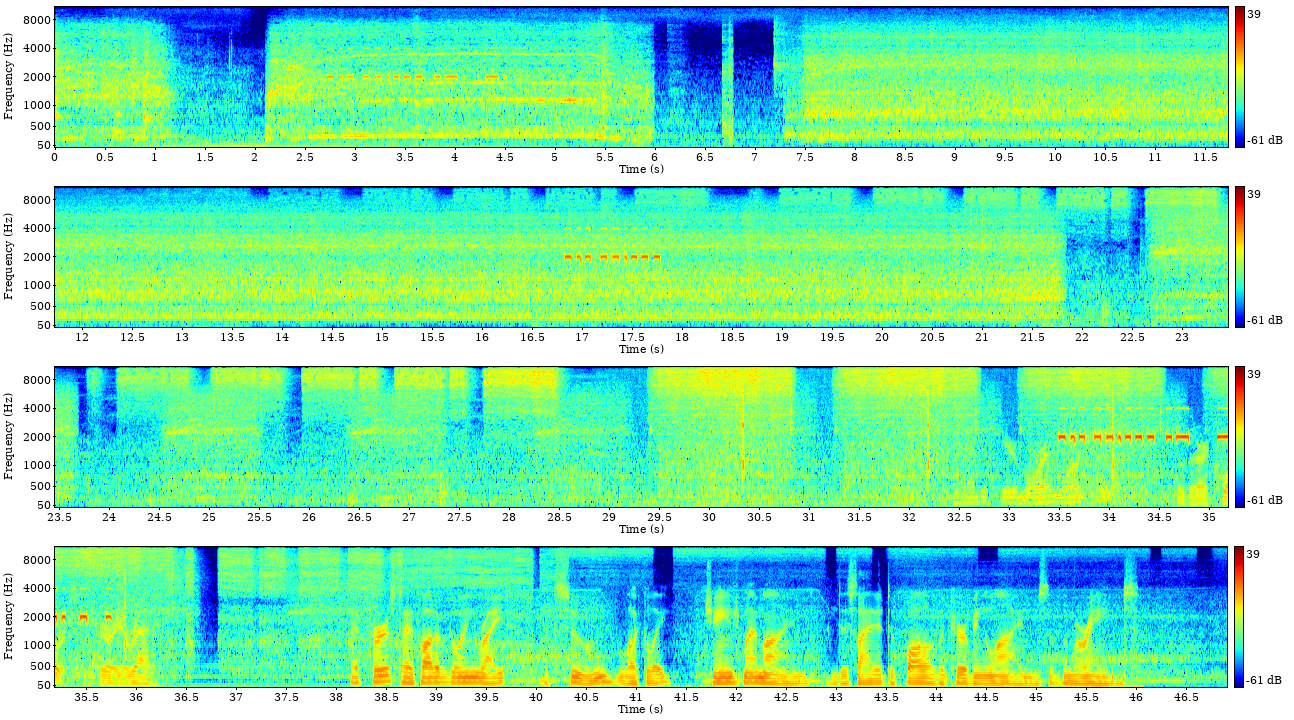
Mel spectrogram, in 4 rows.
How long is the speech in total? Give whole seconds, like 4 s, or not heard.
12 s.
